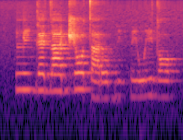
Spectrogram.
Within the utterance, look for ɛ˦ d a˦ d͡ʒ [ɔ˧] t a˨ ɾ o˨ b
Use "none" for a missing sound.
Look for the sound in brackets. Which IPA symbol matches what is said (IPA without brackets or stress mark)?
ɔ˧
